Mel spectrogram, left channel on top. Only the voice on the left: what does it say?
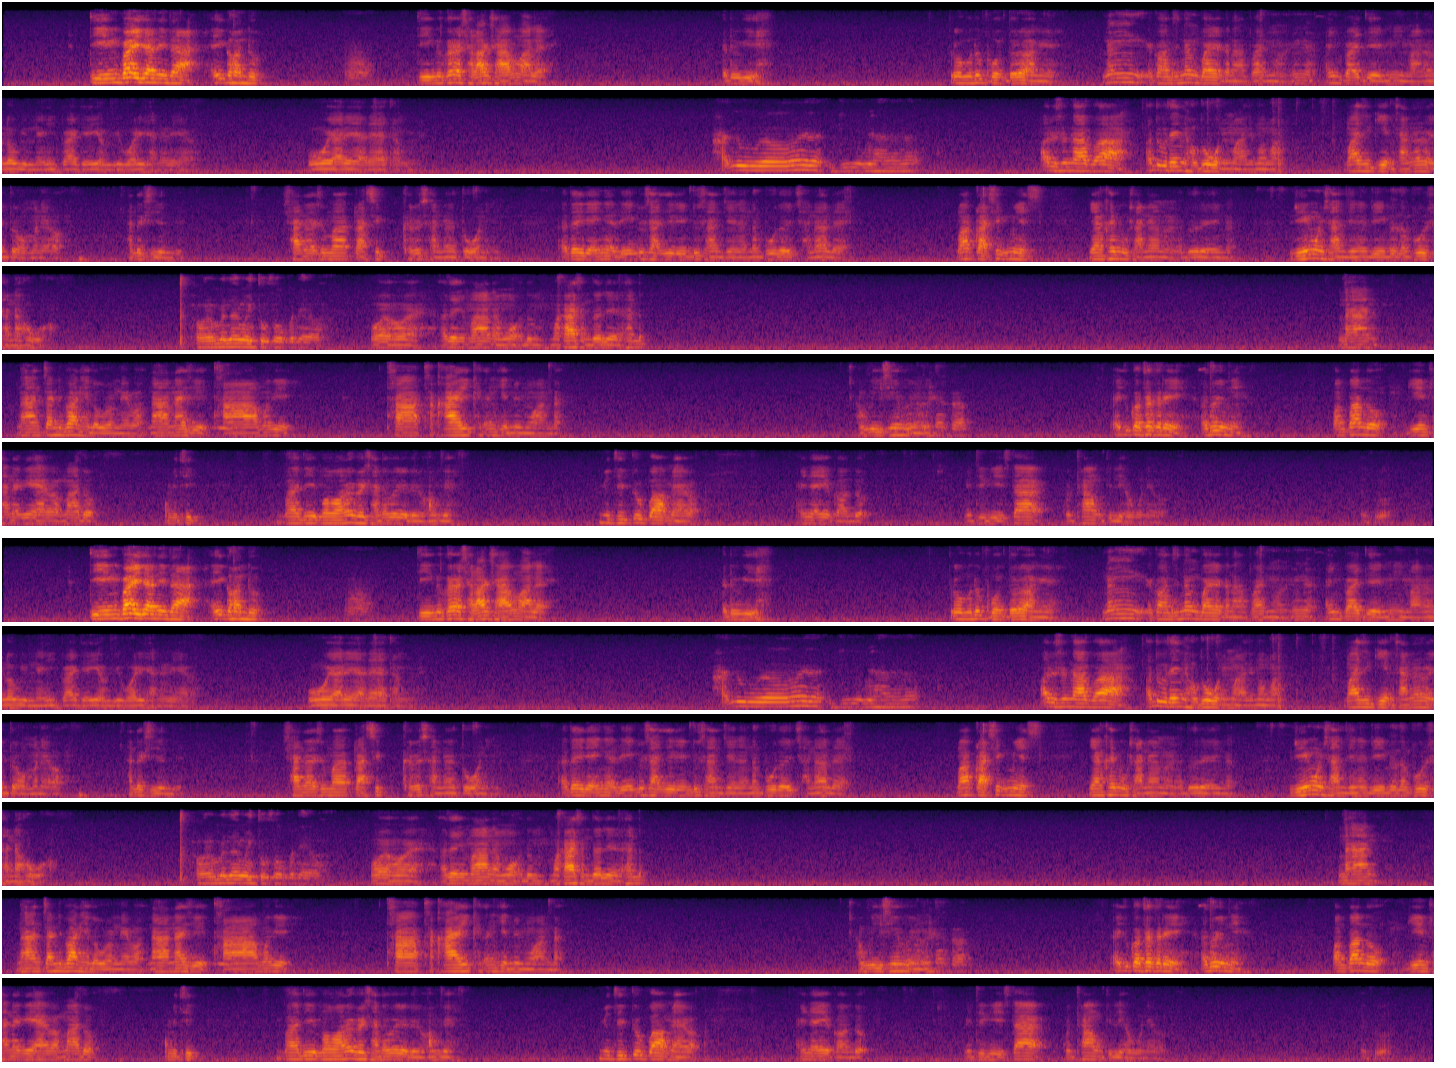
ꯑ
ꯍꯅꯨꯔꯕ ꯃꯣꯏꯅ ꯒꯦꯝ ꯁꯥꯟꯅꯗꯅ
ꯀꯔꯤ
ꯑꯗꯨꯒ
ꯊꯧꯔꯝ ꯑꯃ ꯅꯪ ꯑꯣꯏꯅ ꯇꯧꯊꯣꯛꯄꯅꯦꯕ
ꯉꯝꯃꯤꯍꯦ
ꯌꯦꯡꯉꯨꯅꯦ
ꯀꯛꯊꯈ꯭ꯔ
ꯇꯟ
